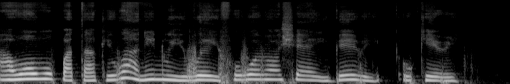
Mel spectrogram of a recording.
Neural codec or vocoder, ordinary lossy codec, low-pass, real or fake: codec, 44.1 kHz, 7.8 kbps, DAC; none; 19.8 kHz; fake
